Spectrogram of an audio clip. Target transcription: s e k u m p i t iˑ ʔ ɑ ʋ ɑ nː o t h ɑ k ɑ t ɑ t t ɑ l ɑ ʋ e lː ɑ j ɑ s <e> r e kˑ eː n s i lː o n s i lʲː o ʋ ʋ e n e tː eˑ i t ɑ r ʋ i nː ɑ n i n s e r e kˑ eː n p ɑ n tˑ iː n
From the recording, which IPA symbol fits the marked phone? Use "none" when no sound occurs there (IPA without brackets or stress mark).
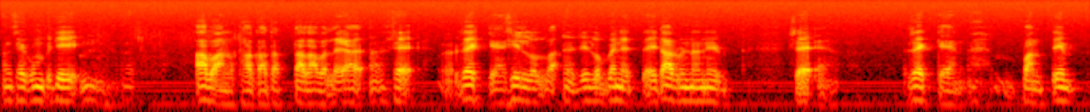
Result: e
